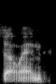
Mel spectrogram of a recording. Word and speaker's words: Samhain: So Samhain is spelled Samhain, Samhain, but it's pronounced Samhain.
